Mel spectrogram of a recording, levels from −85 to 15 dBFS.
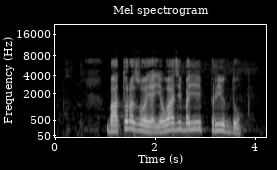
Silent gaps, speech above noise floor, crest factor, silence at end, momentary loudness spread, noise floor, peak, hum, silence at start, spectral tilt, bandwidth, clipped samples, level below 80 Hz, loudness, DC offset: none; 43 dB; 20 dB; 0.55 s; 10 LU; -66 dBFS; -6 dBFS; none; 1.05 s; -5 dB/octave; 7.6 kHz; under 0.1%; -68 dBFS; -24 LUFS; under 0.1%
